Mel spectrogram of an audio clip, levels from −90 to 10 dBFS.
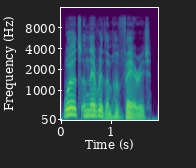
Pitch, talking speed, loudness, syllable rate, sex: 140 Hz, 185 wpm, -15 LUFS, 3.9 syllables/s, male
